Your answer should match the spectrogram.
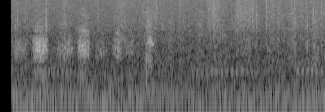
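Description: Heavily pregnant Weimaraner panting a day before whelping, quick breaths about three to four a second, plainest in the first second and then fading.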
